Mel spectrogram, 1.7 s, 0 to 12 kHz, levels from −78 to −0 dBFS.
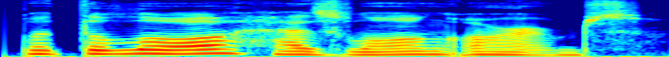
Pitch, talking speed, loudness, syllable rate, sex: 185 Hz, 215 wpm, -14 LUFS, 3.9 syllables/s, female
